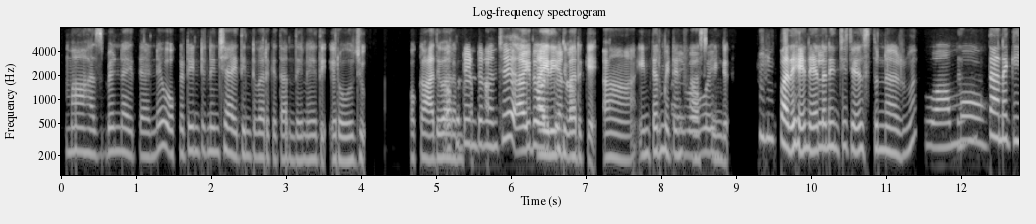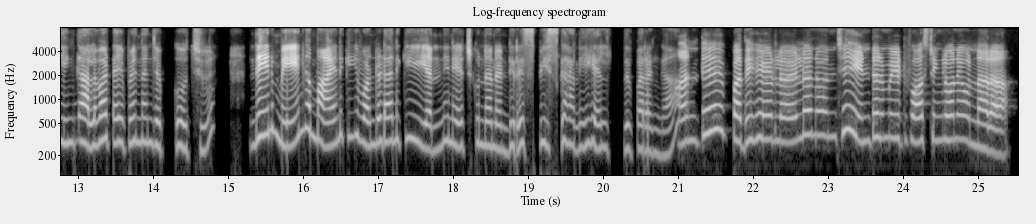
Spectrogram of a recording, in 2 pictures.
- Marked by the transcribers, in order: in English: "ఇంటర్మిటెంట్ ఫాస్టింగ్"; giggle; in English: "మెయిన్‌గా"; in English: "రెసిపీస్"; in English: "హెల్త్"; in English: "ఇంటర్మీడియేట్ ఫాస్టింగ్‌లోనే"
- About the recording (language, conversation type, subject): Telugu, podcast, నిద్రను మెరుగుపరచుకోవడం మీ ఒత్తిడిని తగ్గించడంలో మీకు ఎంత వరకు సహాయపడింది?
